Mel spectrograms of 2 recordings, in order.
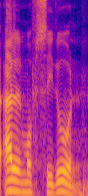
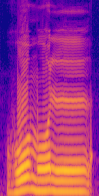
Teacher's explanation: alif lam yang kita tulis dan kita baca dengan jelas suara lamnya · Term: alif lam qamariyah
